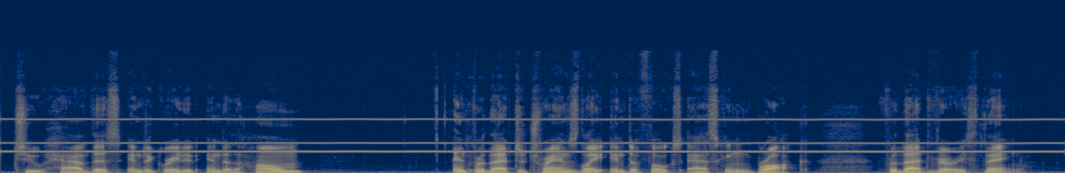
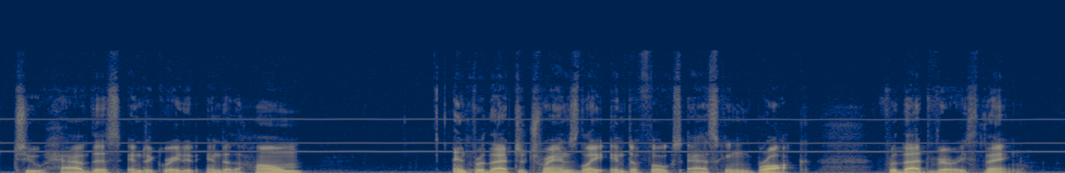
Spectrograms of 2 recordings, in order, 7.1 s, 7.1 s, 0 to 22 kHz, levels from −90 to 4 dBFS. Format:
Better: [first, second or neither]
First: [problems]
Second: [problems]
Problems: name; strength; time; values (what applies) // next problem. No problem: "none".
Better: second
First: high-pitched whine; loud; throughout; 3 kHz, 7 dB below the speech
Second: high-pitched whine; faint; throughout; 3 kHz, 25 dB below the speech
